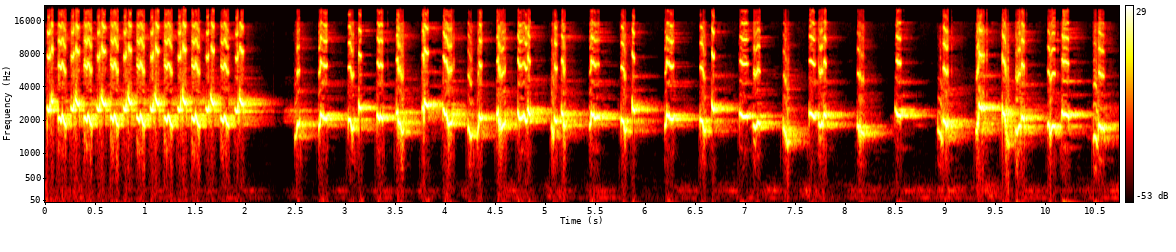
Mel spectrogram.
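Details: Long rapid 'ropel' song of a sooty-headed bulbul in fighting style, meant for training caged birds. Opens with a fast, even rattle of notes for two seconds, then continues with spaced, slurred whistles rising and falling.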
